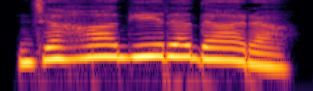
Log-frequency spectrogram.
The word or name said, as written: ಜಹಗೀರದಾರ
